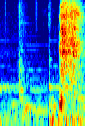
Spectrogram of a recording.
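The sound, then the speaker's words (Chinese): A single sneeze: a brief breathy intake followed by a sudden, loud, hissing burst that trails off quickly, with no talking around it. “哦，打喷嚏了。”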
